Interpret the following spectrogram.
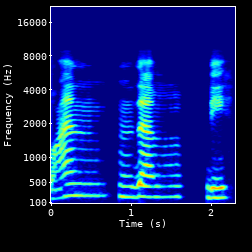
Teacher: didengungkan tapi dia dengungnya ke arah huruf setelahnya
